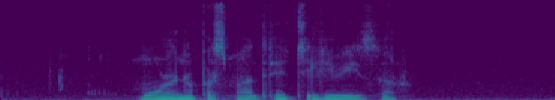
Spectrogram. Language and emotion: Russian, neutral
